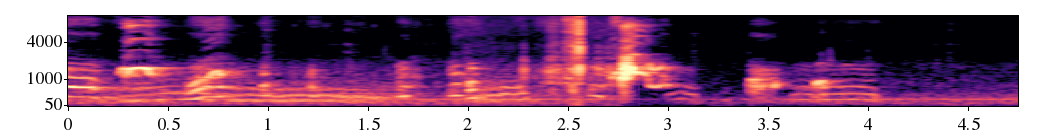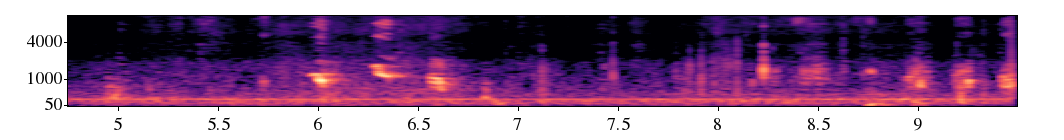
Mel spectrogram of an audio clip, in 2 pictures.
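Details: Three-week-old Great Pyrenees male pups, summer 2013 litter, parents Bella and Ranger; wavering harmonic whines crowd the opening seconds, then a sharp squeal, fading to quieter scattered whimpers over a constant low hum.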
